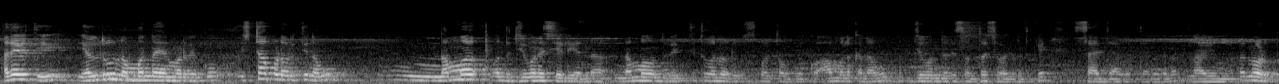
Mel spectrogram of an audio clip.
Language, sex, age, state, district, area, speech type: Kannada, male, 30-45, Karnataka, Kolar, rural, spontaneous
